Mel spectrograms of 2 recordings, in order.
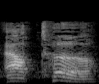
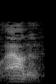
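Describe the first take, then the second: First: The T sound is pronounced clearly. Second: The T sound is softened and linked. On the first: "we don't even say out to with the T's" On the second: "we go out of"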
